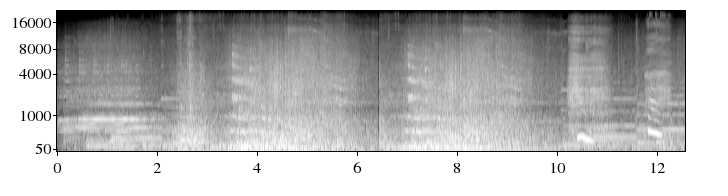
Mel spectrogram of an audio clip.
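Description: A train moves in Neverness To Everness with a continuous rolling rumble and hiss, surging in two long swells, over background music with brief tonal chimes and a voice speaking near the end.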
